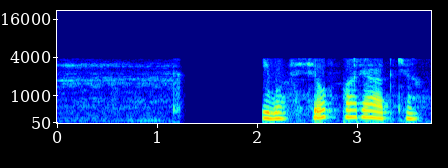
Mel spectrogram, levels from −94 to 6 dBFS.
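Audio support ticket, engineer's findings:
Long network dropout, 1.22–2.07 s. Last sound smeared into a fading buzz, then 0.77 s of silence. Resumes at 2.07 s with 0.84 s of audio lost. Likely packet loss at the jitter buffer. Spectrogram shows a decaying band, then a blank gap. Waveform flatlines.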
